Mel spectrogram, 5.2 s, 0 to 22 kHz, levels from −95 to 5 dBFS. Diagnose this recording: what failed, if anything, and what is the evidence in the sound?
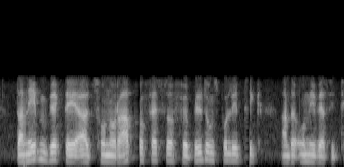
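Network stage: packet loss with pitch repetition. The gaps at 0.36 s (30 ms, just before "wirkte er als"), 2.04 s and 3.69 s (60 ms each) are bridged by a repeated pitch period.

Converter stage: a DC step. Low thumps at 2.74 s and 4.49 s mark the zero line jumping. Each offset then decays, as if through a 2 Hz high-pass.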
